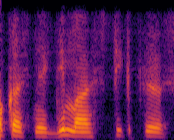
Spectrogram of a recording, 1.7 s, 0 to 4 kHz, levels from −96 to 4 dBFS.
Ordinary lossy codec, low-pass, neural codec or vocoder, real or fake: Opus, 64 kbps; 3.6 kHz; codec, 16 kHz in and 24 kHz out, 1 kbps, XY-Tokenizer; fake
